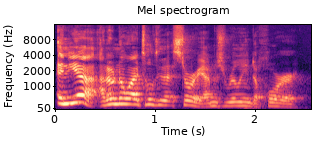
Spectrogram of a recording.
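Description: A man's voice: sits high, sing-song, rapid-fire, noisy background. A man co-hosting a casual question-and-answer chat, telling stories in a playful, self-deprecating way. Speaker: podcast co-host and audio drama writer.

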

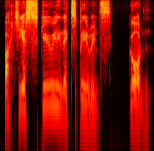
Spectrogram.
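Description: A man hosting an interview podcast, speaking in formal, measured phrases. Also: on the high side, huge pitch swings, a little mellow, dry recording, studio quality. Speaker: podcast host, university lecturer. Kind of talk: scripted introduction and interview questions.

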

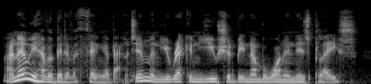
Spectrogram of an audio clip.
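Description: A man's voice: lowish voice, lively intonation, racing, fairly bright tone. A man voicing a brooding, resentful young comedian, sardonic and insistent, in an audiobook. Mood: bitter, insistent.

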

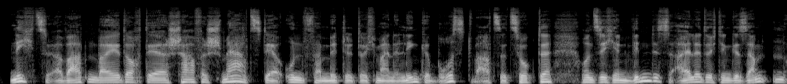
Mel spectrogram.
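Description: Low-voiced man narrating a wry audiobook. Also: a little mellow, no room sound. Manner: wry, dry irony. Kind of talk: dramatic first-person audiobook narration.

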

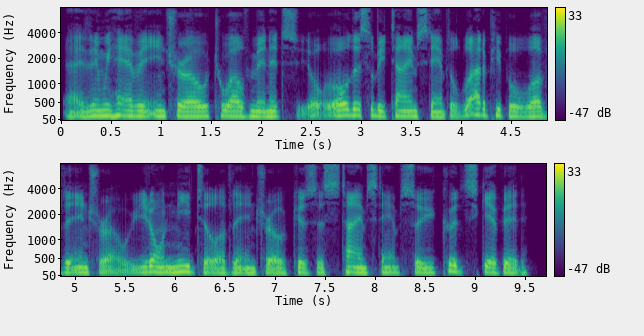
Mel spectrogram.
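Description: A man hosting a bedtime podcast, giving a meandering, halting, self-deprecating monologue that keeps trailing off mid-thought. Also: mid-range voice, little pitch movement, vocal fry, dark tone, no echo, clean studio sound. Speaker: podcast host.

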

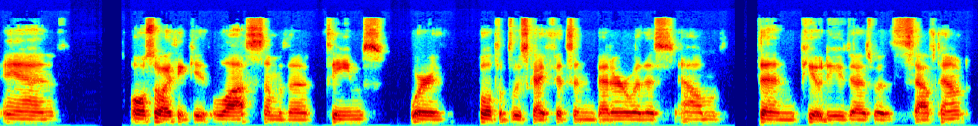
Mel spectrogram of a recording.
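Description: A man co-hosting a casual discussion of music, speaking in hesitant, halting phrases. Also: on the low side, completely flat delivery, low-quality recording. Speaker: music discussion podcast co-host.

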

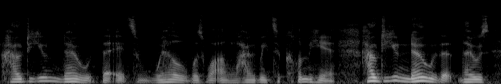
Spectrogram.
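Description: A man's voice: lowish voice, lively intonation, normal speed, mellow, breathy edge. A man playing a fiery, fed-up survivor in a horror audio drama, blunt, confrontational and sarcastic. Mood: skeptical.

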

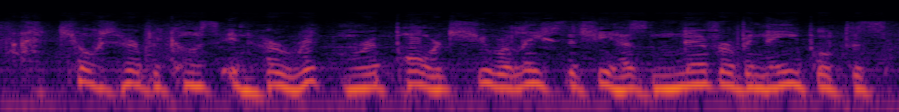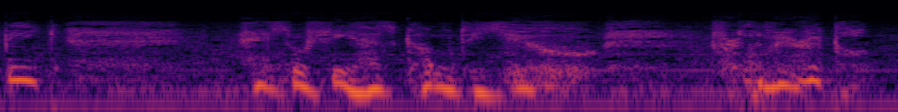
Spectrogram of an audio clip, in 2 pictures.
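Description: Male radio drama aide, acted, earnest, reverent, deliberate phrasing, muffled vintage broadcast with music. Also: on the high side, lightly acted. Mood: earnest, admiring. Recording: dull old radio, music behind.

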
